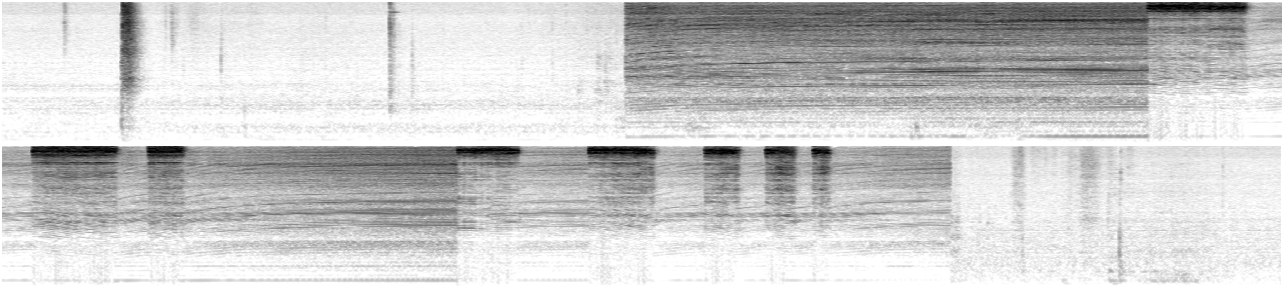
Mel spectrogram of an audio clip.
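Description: Pliers snip steel wire with a sharp click about a second in. Then a Dremel rotary tool with a cut-off disc runs at a steady high whine for about twelve seconds, with a series of short, louder bursts of grinding as the disc cuts into the steel wire, before it stops.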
